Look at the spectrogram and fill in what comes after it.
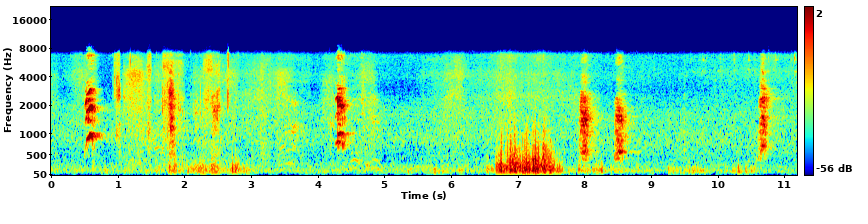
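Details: Kerry Blue Terriers Quinn and silver Keely at play with the neighbouring dog give scattered quick barks and yips, some doubled, with a deep rumbling burst in the middle and irregular pauses between calls.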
